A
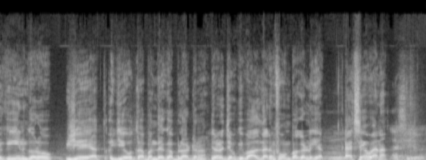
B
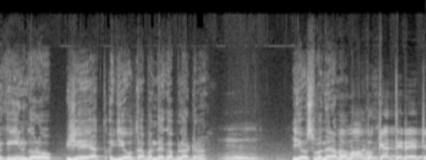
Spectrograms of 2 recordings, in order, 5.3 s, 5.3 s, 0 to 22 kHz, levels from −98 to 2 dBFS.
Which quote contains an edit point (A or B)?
A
